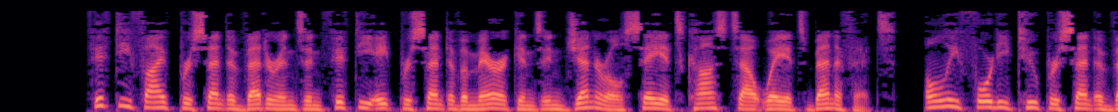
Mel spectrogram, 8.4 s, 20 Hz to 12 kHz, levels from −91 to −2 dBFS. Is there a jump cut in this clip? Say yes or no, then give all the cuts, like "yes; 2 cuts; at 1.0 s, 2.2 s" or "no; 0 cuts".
yes; 1 cut; at 6.8 s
